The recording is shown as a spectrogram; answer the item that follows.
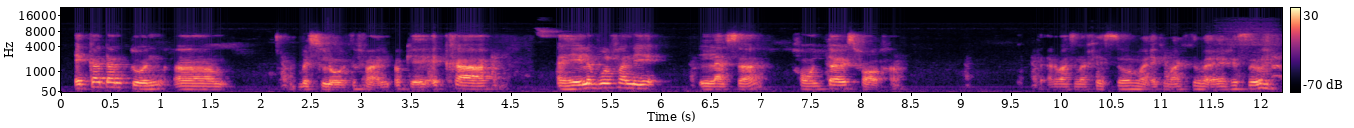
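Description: A man talks at a very slow pace with long, frequent pauses. Room echo is audible. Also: lively intonation. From Suriname. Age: 20s. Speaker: mixed martial arts fighter; interviewee. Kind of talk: interview. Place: home room. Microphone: video call.

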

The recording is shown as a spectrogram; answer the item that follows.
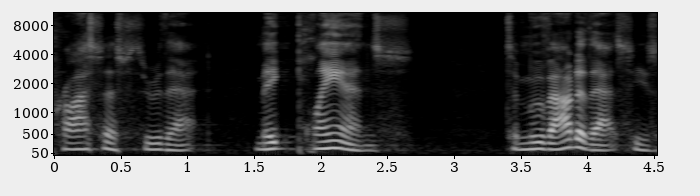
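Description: Keeping a fairly slow pace, a man with an American accent speaks at a fairly high pitch with fairly even intonation. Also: quiet background. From US Midwest. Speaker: pastor. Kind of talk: sermon. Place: church. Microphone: headset.

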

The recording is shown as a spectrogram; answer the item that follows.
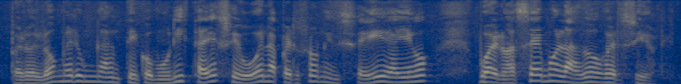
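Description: A man talks at a moderate pace with very even loudness, in a fairly high pitch with ordinary pitch variation. His tone is dark and mellow. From Cuba. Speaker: musician and composer; guest. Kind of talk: TV interview. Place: studio. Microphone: lapel.

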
